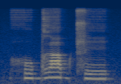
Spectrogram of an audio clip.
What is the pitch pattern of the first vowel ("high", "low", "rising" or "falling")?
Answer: low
